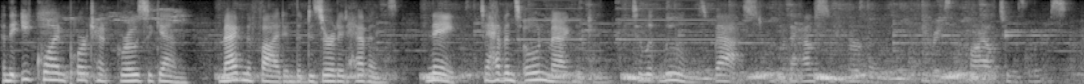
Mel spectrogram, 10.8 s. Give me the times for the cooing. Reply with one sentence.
The cooing can be heard from 0.3 to 9.9 s.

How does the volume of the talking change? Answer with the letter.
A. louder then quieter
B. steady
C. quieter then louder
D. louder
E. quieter
E.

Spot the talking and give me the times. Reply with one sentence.
You can hear the talking from 0.0 to 10.8 s.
